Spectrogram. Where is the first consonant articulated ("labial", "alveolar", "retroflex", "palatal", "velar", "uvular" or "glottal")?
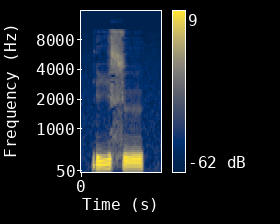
alveolar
